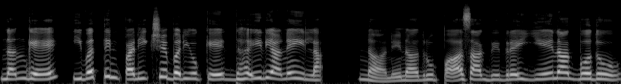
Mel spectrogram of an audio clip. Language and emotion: Kannada, fearful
